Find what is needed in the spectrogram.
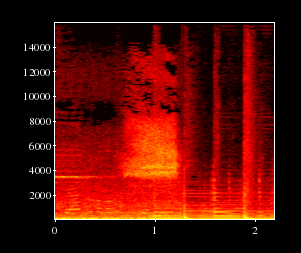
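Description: Outdoor background noise with a brief hiss, then background music comes in about two-thirds of the way through. The music has sustained tones over a deep bass beat that drops in pitch on each hit.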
